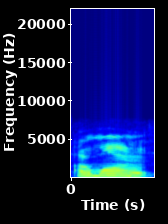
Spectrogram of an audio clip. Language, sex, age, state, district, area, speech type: Assamese, female, 60+, Assam, Golaghat, rural, spontaneous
